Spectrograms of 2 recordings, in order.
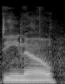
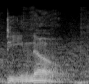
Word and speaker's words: Dino: He squinted at the paper and said, "You're hired, Dino." He pronounced it Dino. "It's actually Dino," I told him. "Like dinosaur."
